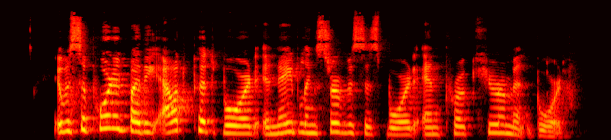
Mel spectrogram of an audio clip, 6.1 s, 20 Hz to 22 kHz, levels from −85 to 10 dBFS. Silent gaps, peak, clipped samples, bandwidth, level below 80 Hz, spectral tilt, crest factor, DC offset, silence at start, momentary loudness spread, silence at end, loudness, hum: none; -2 dBFS; under 0.1%; 15.5 kHz; -70 dBFS; -2.5 dB/octave; 22 dB; under 0.1%; 0.55 s; 10 LU; 0.4 s; -23 LUFS; none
